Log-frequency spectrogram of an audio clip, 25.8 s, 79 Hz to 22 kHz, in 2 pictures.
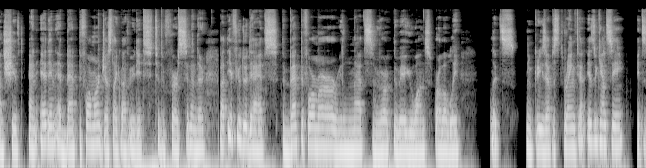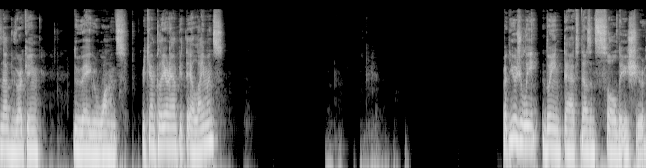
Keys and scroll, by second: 23.7 ctrl+z.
